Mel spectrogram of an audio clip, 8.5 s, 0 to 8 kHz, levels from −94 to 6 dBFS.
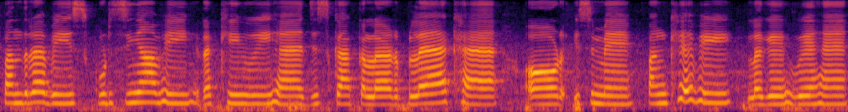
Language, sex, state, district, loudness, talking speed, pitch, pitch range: Hindi, female, Punjab, Fazilka, -15 LUFS, 125 wpm, 235 Hz, 220-255 Hz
